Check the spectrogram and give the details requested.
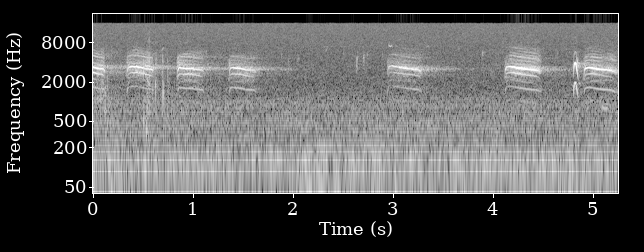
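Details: Uncommon visiting scissor-tailed flycatcher in New Jersey, November 2015, Edwin B. Forsythe National Wildlife Refuge, Canon EOS M camera: a run of about eight scratchy, grating notes, clustered early then in a later burst, with low background rumble.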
